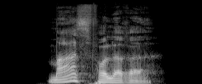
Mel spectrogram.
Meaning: inflection of maßvoll: 1. strong/mixed nominative/accusative feminine singular comparative degree 2. strong nominative/accusative plural comparative degree
- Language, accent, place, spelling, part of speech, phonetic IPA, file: German, Germany, Berlin, maßvollere, adjective, [ˈmaːsˌfɔləʁə], De-maßvollere.ogg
